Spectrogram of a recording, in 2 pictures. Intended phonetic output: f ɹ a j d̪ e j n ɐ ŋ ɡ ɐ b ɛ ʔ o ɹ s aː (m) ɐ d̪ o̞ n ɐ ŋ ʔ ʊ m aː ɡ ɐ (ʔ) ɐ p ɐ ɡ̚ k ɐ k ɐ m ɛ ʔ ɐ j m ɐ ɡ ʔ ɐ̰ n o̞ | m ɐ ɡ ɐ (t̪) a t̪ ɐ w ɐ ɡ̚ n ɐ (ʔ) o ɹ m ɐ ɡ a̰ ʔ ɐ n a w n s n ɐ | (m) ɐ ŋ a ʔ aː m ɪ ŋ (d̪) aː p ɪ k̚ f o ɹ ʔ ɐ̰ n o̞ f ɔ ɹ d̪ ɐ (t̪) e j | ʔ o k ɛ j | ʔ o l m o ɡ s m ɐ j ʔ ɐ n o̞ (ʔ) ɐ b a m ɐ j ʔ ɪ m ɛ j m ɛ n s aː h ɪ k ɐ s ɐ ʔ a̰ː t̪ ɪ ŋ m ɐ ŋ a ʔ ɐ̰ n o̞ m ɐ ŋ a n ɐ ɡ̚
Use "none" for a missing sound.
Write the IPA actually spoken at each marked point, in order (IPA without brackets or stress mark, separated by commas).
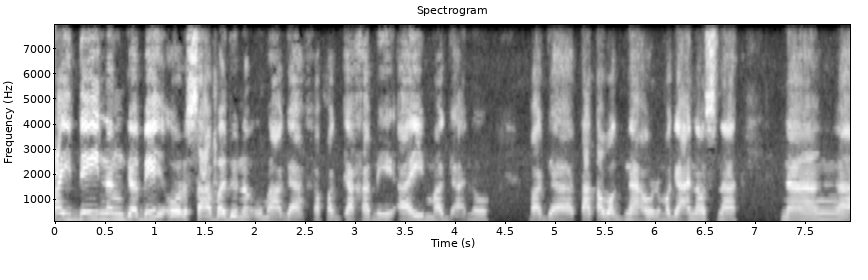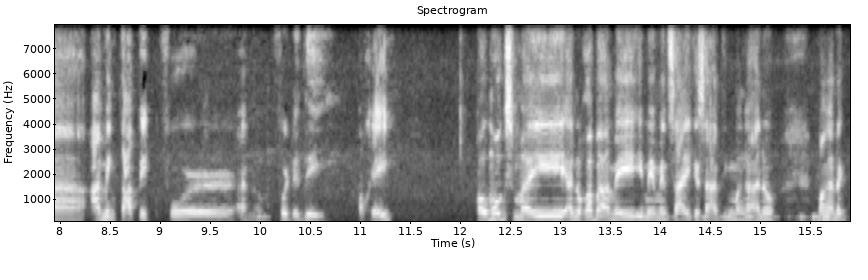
b, k, t̪, ʔ, n, t̪, d̪, k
